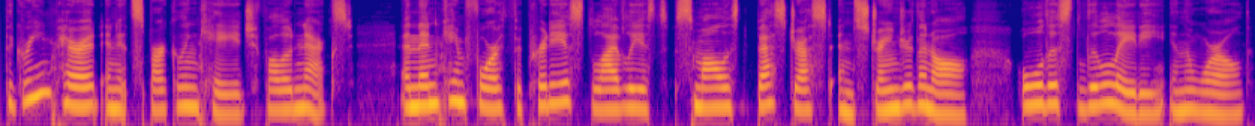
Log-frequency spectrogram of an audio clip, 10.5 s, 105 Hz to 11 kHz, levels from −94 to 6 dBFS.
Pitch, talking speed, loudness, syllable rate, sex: 215 Hz, 165 wpm, -19 LUFS, 4.5 syllables/s, female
